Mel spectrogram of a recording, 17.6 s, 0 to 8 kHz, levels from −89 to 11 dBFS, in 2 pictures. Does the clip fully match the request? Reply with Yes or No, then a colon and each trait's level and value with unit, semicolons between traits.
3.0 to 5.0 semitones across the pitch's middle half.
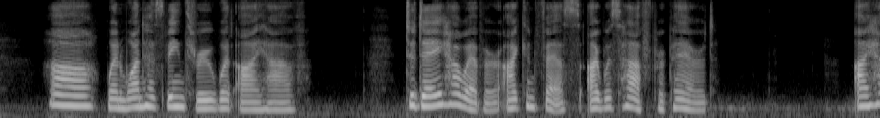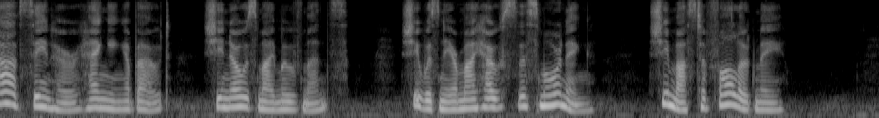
No: wide, 5.4 semitones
